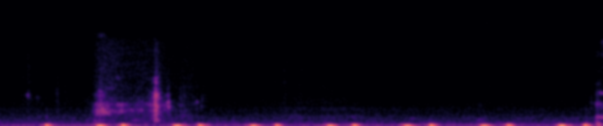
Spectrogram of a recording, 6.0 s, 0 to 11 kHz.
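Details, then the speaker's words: Female patient, regular paired lub-dub heart sounds, about 78 beats a minute, auscultated at the pulmonic area during a chest exam; normal heart sounds (S1 and S2). "s1 s2 at tricuspid area this one is two and all points she sounds pretty darn good don't you mitral valve s1s2"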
